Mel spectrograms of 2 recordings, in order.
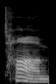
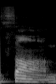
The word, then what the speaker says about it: Thom: Um and I think Fred is pronouncing it Tom because that's what it is. And Howard's an idiot. So when he brings the guy up, he calls him Thom cuz he thinks it's literally, you know, pronounced with the th sound.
